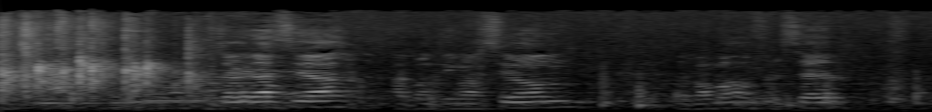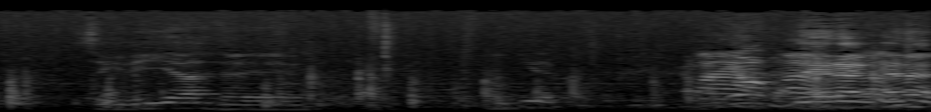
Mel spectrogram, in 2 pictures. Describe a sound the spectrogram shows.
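A man sings loudly.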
